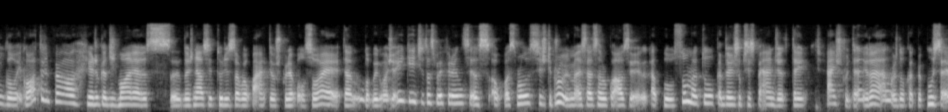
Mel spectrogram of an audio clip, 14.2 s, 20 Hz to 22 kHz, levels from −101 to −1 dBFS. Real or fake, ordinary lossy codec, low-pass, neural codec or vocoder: fake; Opus, 64 kbps; 9.9 kHz; autoencoder, 22.05 kHz, a latent of 192 numbers a frame, VITS, trained on one speaker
